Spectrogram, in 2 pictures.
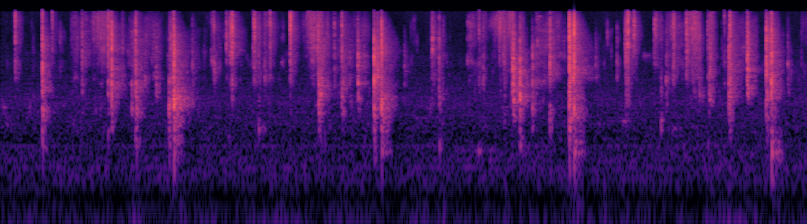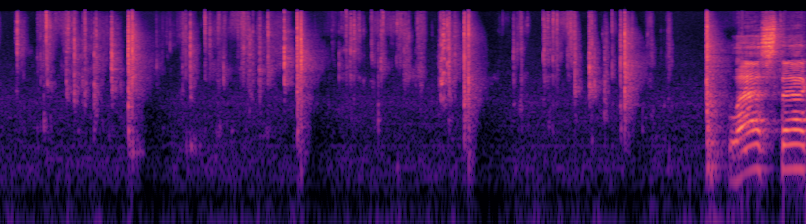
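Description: Plastic card sleeves rustle and crinkle close by.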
